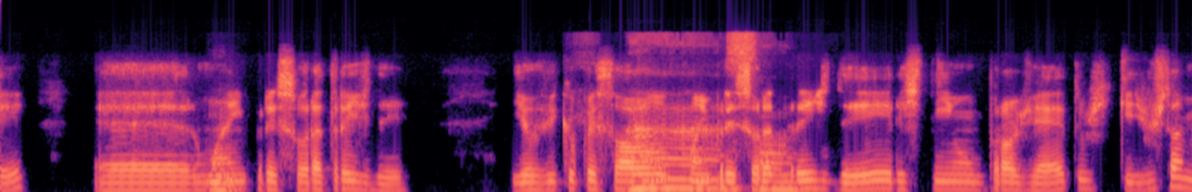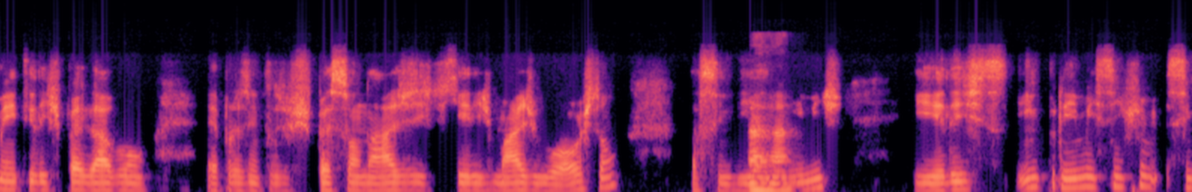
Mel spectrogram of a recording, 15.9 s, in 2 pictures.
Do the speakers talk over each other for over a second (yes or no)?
yes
